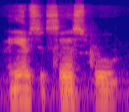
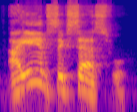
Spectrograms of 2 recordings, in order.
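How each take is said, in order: First: It is said flatly, without much force. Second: It is said forcefully, with strong conviction. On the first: The speaker does not really believe it. The speaker calls it wrong. "don't just go to the mirror and say" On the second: The speaker truly believes it. The speaker calls it right. "Say it with your chest"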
